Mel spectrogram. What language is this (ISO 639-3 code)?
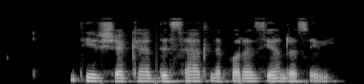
pus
